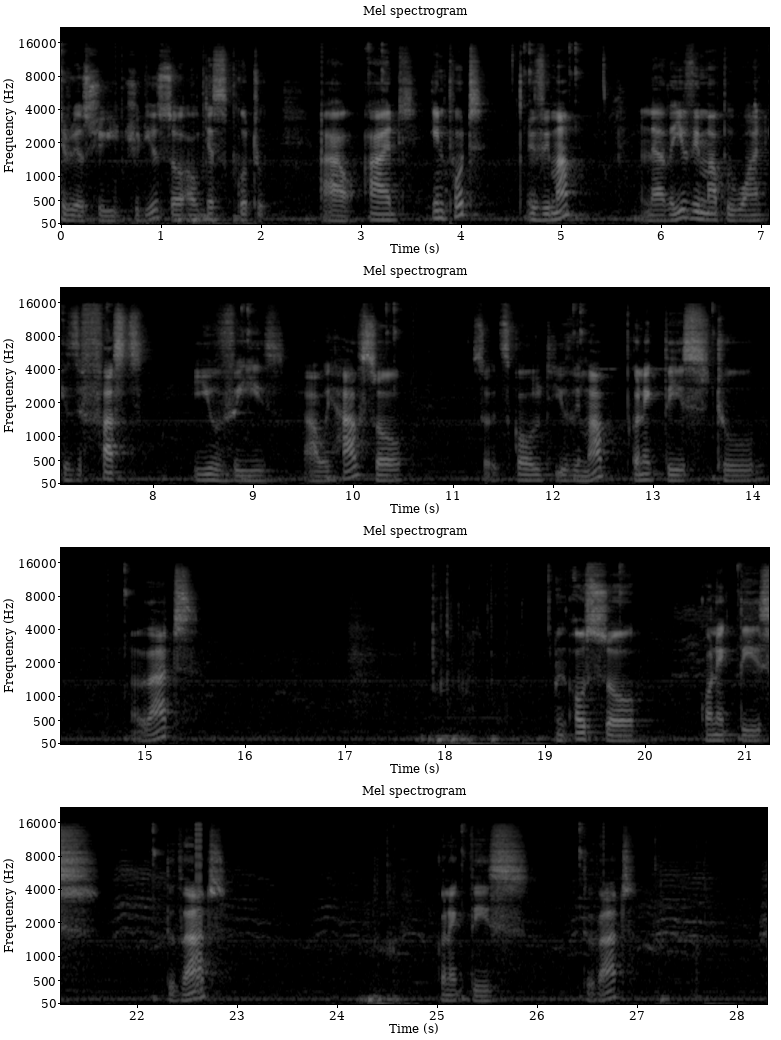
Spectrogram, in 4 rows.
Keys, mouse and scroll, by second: 0.7 Delete, 5.1 click, 14.9-19.4 drag, 20.9-28.3 drag.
